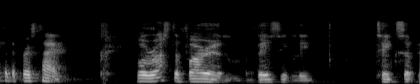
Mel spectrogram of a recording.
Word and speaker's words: Rastafari: please please correct me where I'm wrong and pronouncing it rust affiant is that how you say it nice to fire you Rastafari innit okay what what exactly what kind of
